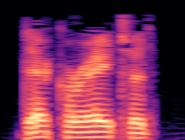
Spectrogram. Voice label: "decorated", english; adjectives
